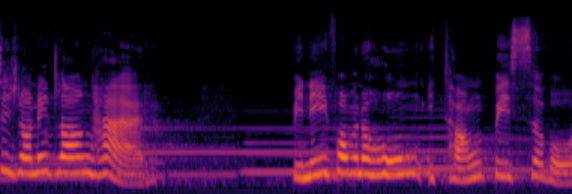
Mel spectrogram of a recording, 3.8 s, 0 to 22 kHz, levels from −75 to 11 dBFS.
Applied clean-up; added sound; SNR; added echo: none; Wind instrument, woodwind instrument + Wind instrument, woodwind instrument; 17 dB; none.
